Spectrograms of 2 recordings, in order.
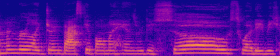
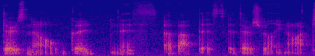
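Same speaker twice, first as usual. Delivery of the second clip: muttered; 10 dB quieter than usual. Real, not acted. Deadpan retraction.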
